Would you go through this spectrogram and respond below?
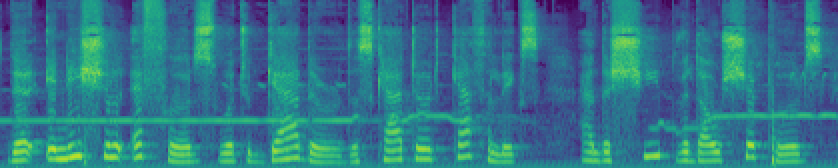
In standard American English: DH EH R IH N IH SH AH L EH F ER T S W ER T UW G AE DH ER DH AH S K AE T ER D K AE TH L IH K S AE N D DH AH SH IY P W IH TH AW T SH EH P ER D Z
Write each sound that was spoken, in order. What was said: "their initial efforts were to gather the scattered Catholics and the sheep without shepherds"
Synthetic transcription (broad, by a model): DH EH R IH N IH SH AH L EH F ER T S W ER T UW G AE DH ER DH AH S K AE T ER D K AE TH L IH K S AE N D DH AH SH IY P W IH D AW T SH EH P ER D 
